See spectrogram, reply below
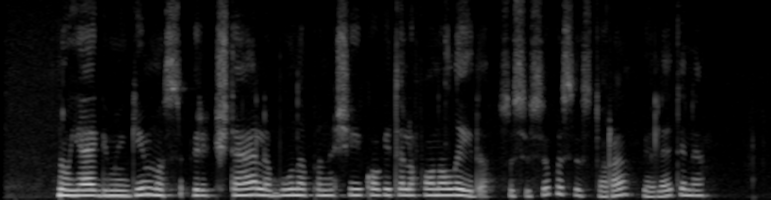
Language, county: Lithuanian, Šiauliai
